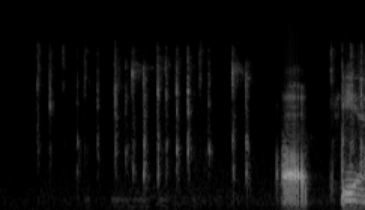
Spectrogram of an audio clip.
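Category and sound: household object, loud computer keyboard typing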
